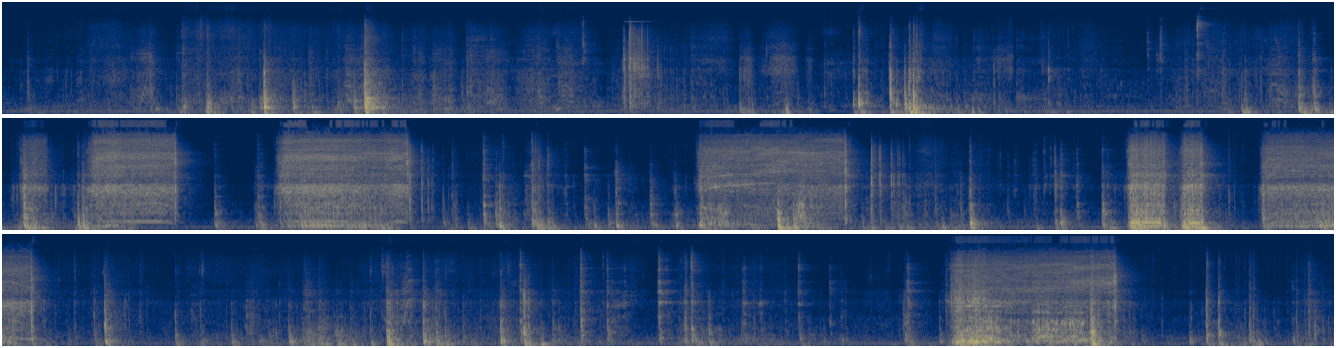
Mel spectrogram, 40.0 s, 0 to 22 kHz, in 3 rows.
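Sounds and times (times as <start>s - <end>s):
cordless drill running: 13.6s - 15.2s, 16.0s - 17.6s, 20.3s - 21.9s, 24.6s - 27.2s, 36.1s - 37.9s.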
